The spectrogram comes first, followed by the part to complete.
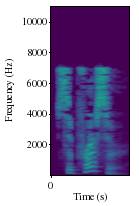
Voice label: "suppresser", en uk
